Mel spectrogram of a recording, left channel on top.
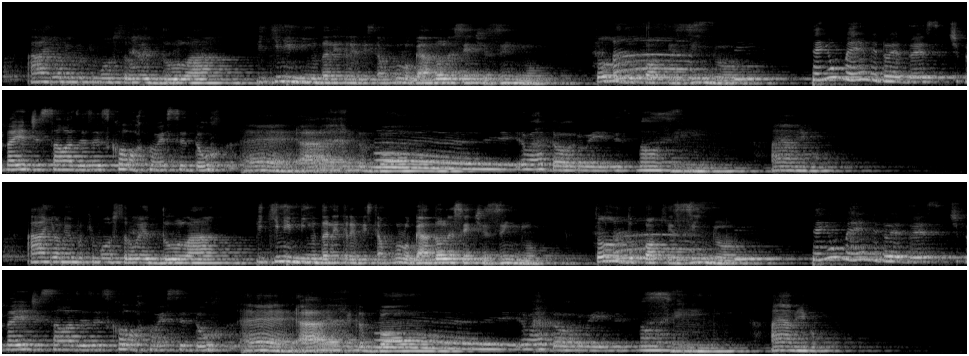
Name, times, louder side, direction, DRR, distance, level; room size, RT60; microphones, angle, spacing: voice 1, 0.3-5.4 5.9-7.4 12.0-14.2 15.0-15.1 16.3-17.0 17.3-17.9, right 2 dB, 35° right, 6 dB, 0.5 m, -23 dB
voice 2, 1.3-1.8 6.1-6.9 7.3-7.8 8.1-12.0 12.8-16.3, left 1 dB, 25° left, 5 dB, 0.4 m, -26 dB
9.0 x 3.2 x 3.7 m, 1.4 s
head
